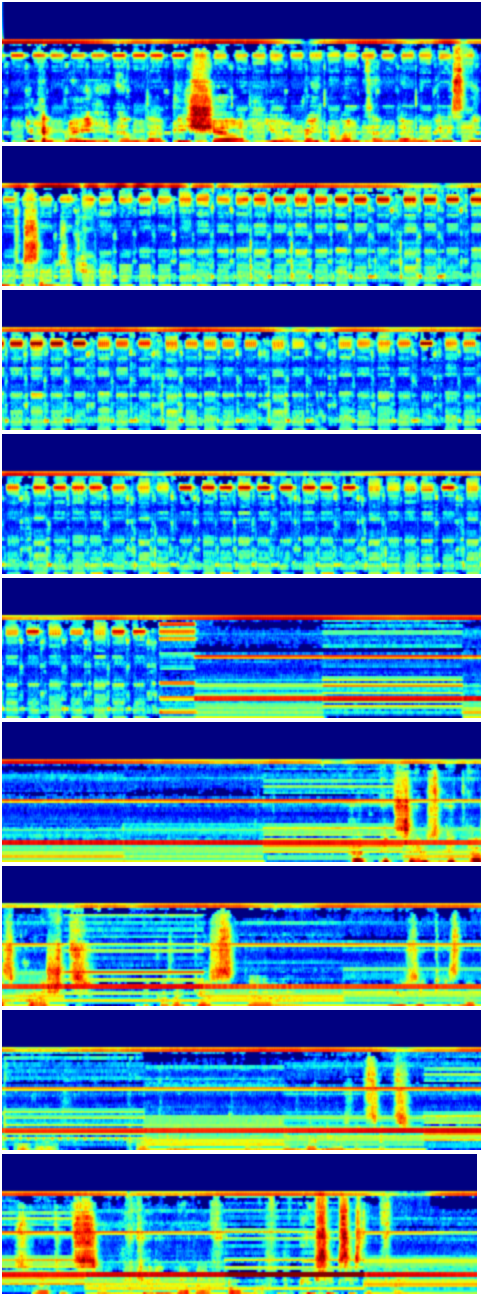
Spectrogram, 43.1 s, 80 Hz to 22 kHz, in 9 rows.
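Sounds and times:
two-voice computer speaker tune: 0:00.2 - 0:05.7, 0:27.4 - 0:32.0, 0:32.6 - 0:34.2, 0:34.8 - 0:37.8, 0:38.5 - 0:42.6
held tones jumping in pitch: 0:27.4 - 0:43.0.

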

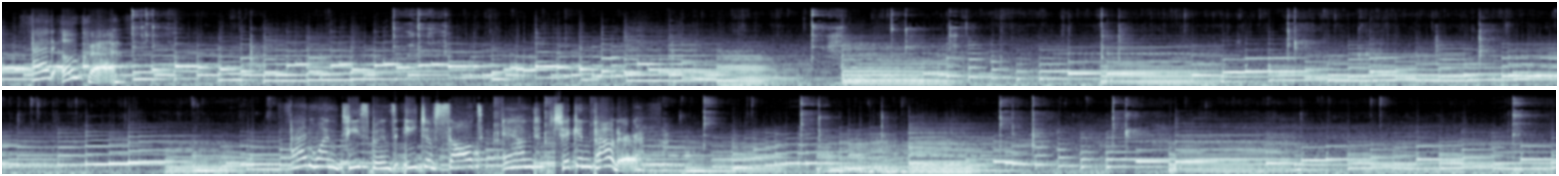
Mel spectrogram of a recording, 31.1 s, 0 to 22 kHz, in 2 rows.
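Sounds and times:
gentle piano music: 0:00.0 - 0:31.0.

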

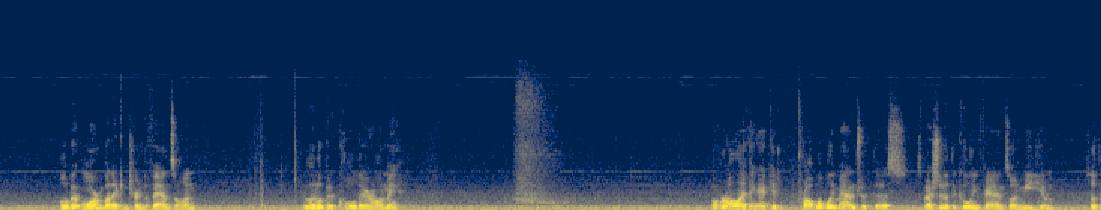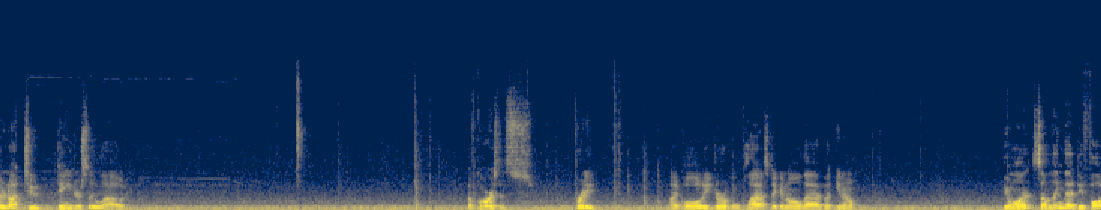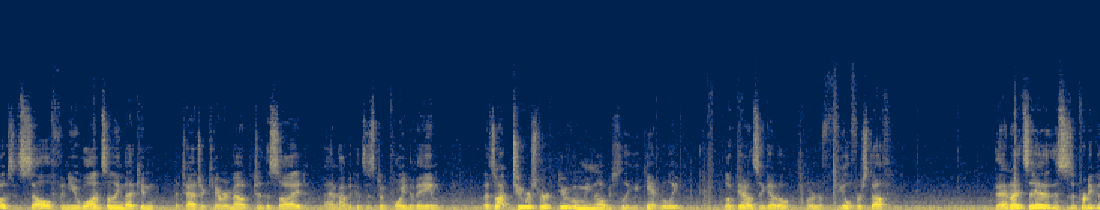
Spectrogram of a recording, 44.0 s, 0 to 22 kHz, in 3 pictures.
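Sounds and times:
small cooling fans whirring: 0:00.0 - 0:44.0.

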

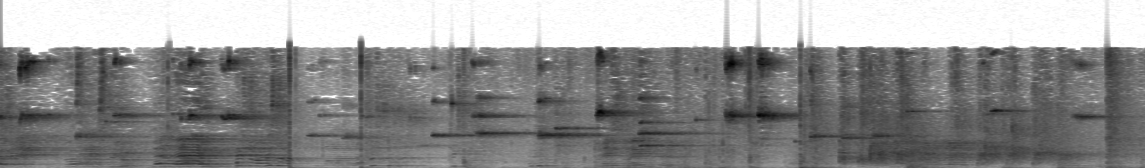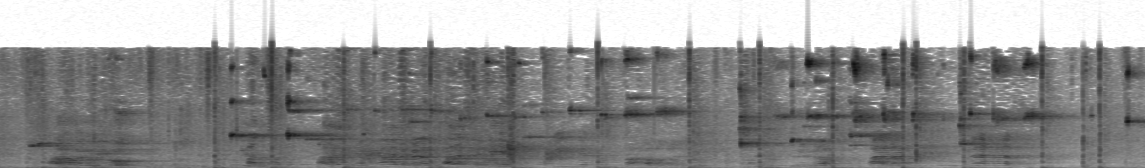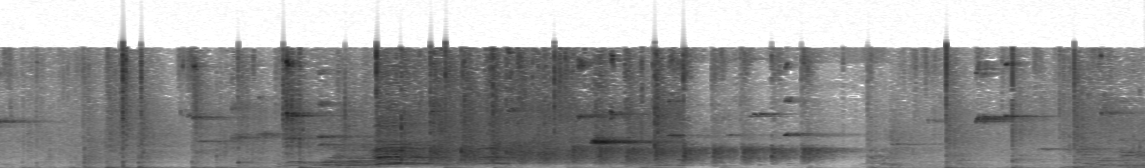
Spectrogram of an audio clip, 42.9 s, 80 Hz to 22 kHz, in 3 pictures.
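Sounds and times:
sneaker squeaks: 0:00.0 - 0:33.1, 0:35.7 - 0:42.9
players shouting: 0:32.2 - 0:35.2.

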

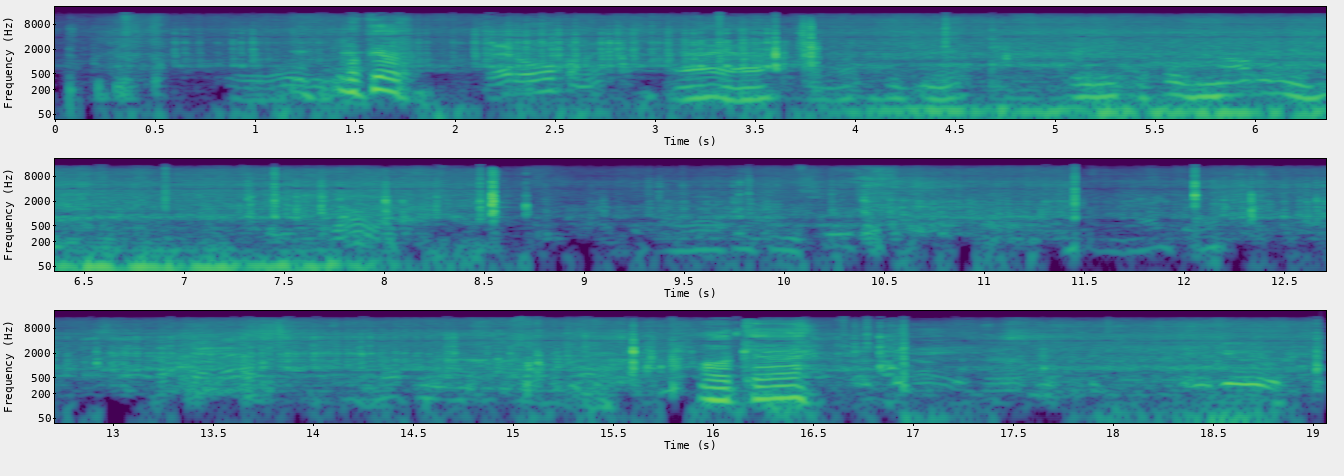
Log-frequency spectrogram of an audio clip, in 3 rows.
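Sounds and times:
wind rumbling on microphone: 0:00.9 - 0:09.4.

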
